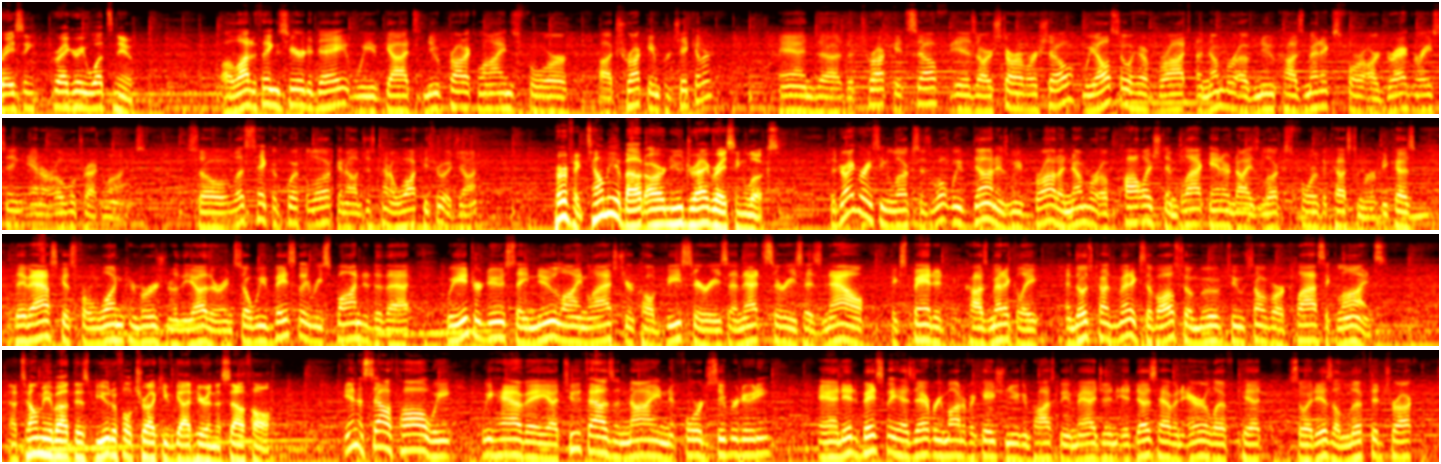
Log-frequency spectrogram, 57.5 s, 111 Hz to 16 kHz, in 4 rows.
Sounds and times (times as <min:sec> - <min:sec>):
Speech: 0:00.0 - 0:01.4, 0:02.2 - 0:07.1, 0:07.8 - 0:19.2, 0:19.9 - 0:42.6, 0:43.2 - 0:45.8, 0:46.5 - 0:57.2
Music: 0:00.0 - 0:57.4.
